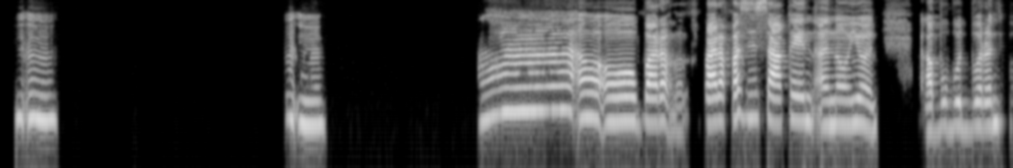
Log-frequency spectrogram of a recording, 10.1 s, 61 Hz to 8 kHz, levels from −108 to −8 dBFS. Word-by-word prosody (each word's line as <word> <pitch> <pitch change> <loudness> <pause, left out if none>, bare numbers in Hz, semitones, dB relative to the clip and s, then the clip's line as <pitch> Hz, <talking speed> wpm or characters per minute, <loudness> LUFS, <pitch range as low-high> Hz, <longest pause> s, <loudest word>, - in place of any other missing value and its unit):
Mm. 255 -1 -6 2.3
Mm. 220 -4 -7 1.5
Ah, 320 +4 -1 0.3
oo, 240 +1 +1
parang 230 -5 +2 0.2
para 235 +1 +6
kasi 260 +2 +1
sa'kin 240 -1 +4
ano 220 -1 -1
'yun, 220 -3 -2 0.5
ah, 180 - +3
bubudburan 205 +2 -5
ko 215 - -33
235 Hz, 75 wpm, -24 LUFS, 215-260 Hz, 2.3 s, para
